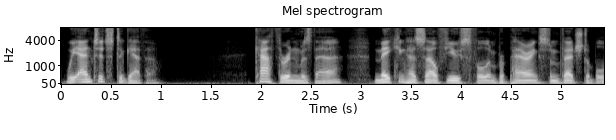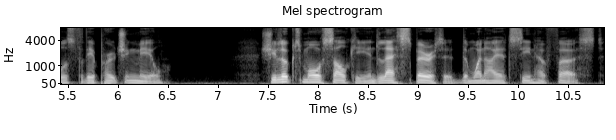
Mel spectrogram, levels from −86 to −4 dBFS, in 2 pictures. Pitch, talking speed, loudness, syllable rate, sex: 95 Hz, 170 wpm, -21 LUFS, 6.2 syllables/s, male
